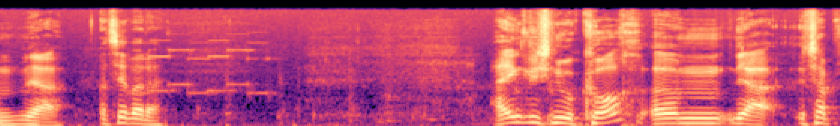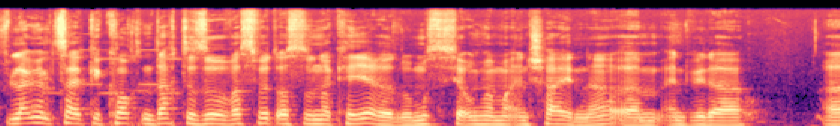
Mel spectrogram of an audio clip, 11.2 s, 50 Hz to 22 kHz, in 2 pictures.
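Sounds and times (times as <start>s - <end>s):
speech: 0.0s - 1.3s, 3.3s - 11.1s
telephone ringing with an electronic warble: 0.9s - 3.0s, 5.6s - 8.6s.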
